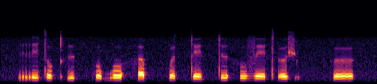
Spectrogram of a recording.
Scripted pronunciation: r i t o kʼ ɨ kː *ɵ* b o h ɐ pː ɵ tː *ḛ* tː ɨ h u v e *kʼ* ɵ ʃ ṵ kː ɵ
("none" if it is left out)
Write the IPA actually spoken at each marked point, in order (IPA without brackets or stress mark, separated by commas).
o, e, tʼ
